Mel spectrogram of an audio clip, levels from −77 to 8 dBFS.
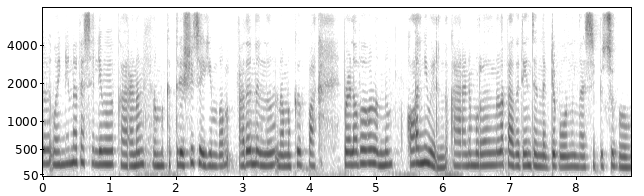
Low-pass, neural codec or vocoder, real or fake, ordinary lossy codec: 7.2 kHz; codec, 16 kHz, 1 kbps, X-Codec, HuBERT features, trained on balanced general audio; fake; none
